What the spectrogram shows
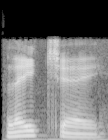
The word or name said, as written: Lecce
